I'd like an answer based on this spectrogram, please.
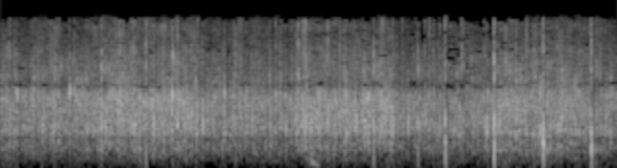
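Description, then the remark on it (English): A church audience applauding the welcome team steadily, dense overlapping claps forming a continuous wash of sound with a few sharper individual claps standing out, sustained throughout. “And I wonder if we could just put our hands together and just give a round of applause for the welcome team.”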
